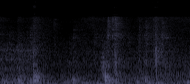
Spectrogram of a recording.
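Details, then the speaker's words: Pooboo stationary exercise bike: faint rhythmic squeak about every half second while pedaling, forward and backward, worst when first getting on, then fading; owner suspects the belt and tries white lithium grease. "Hello, this is my Pooboo stationary exercise bike, and it has a serious squeak on it when I first get on it. Eventually it goes away, but it's very annoying,"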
